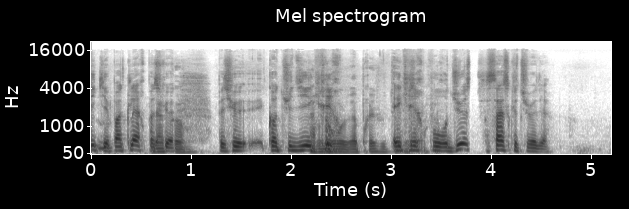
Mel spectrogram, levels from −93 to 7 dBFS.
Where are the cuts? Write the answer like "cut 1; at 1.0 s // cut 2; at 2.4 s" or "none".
cut 1; at 3.7 s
